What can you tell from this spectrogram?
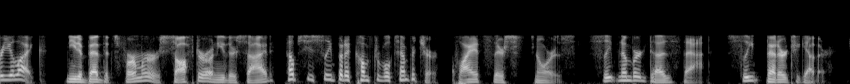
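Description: At 5.16 s the speech halts for about 0.18 s in a call audio freeze, likely from delayed packets emptying the jitter buffer. The last sound is stretched into a fading buzz ending in 50 ms of silence. On a spectrogram, smeared horizontal bands fade to a blank strip below the 4 kHz ceiling, and the speech then resumes intact, 156 ms late.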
